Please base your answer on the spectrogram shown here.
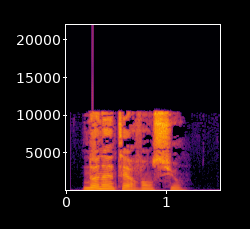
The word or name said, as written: non-intervention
